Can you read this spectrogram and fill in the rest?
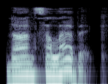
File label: "nonsyllabic", en uk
